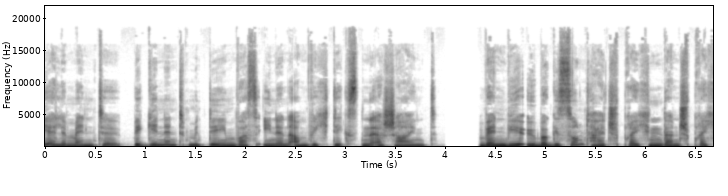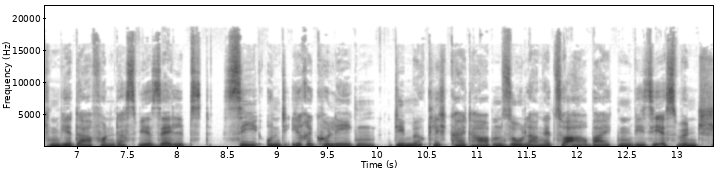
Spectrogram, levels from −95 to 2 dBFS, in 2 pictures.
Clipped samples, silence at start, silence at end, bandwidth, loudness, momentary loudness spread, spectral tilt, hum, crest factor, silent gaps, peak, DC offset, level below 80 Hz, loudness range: under 0.1%; 0 s; 0 s; 19 kHz; -24 LUFS; 6 LU; -5.5 dB/octave; none; 20 dB; 4.01-4.32 s; -4 dBFS; under 0.1%; -72 dBFS; 2 LU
